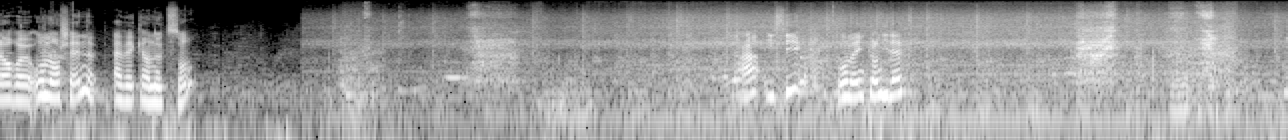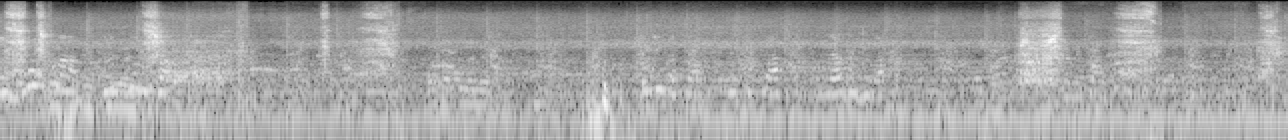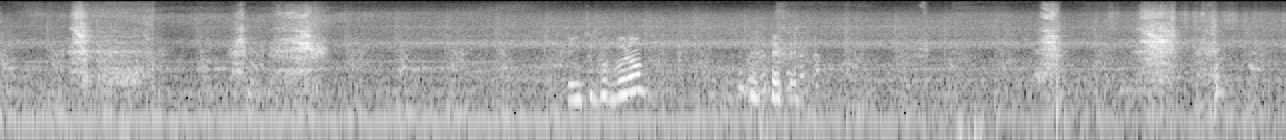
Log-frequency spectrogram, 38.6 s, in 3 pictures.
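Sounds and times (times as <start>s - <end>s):
speech: 0.0s - 2.0s, 7.4s - 9.2s, 31.4s - 32.4s, 33.1s - 33.9s
faint murmur: 0.0s - 38.6s
milking cows by hand: 3.1s - 38.6s
laughter: 5.2s - 26.9s, 30.8s - 35.2s.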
